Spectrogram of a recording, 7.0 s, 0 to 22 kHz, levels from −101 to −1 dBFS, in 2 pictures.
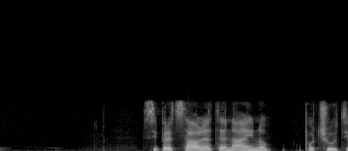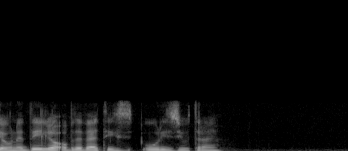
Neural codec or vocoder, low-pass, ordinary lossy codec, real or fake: none; 7.2 kHz; AAC, 64 kbps; real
